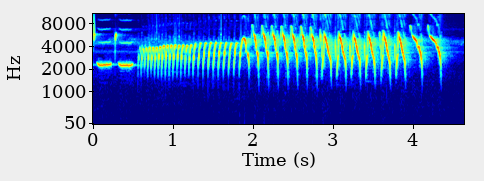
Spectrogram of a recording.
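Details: Canary song as teaching lure for young canaries and therapy for silent birds: two level whistled notes, a tight high trill, then a loud run of sharp, falling, ringing notes repeated about three times a second.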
